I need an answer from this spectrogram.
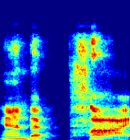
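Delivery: pitch falls at the end of pie. The last item of a spoken list: falling intonation on pie. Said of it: "and then dropping".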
